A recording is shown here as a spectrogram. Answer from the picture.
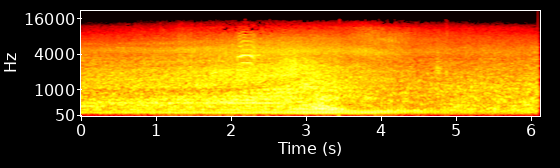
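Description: A motor engine passing by, swelling to its loudest about two to three seconds in and then fading. A short high chirp sounds a little after two seconds in.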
